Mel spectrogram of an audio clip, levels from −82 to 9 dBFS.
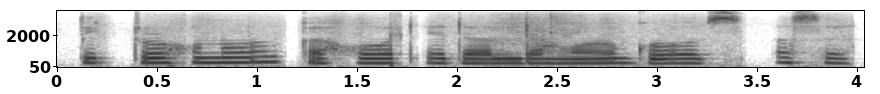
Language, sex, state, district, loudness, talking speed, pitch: Assamese, female, Assam, Sonitpur, -16 LUFS, 90 wpm, 235 Hz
